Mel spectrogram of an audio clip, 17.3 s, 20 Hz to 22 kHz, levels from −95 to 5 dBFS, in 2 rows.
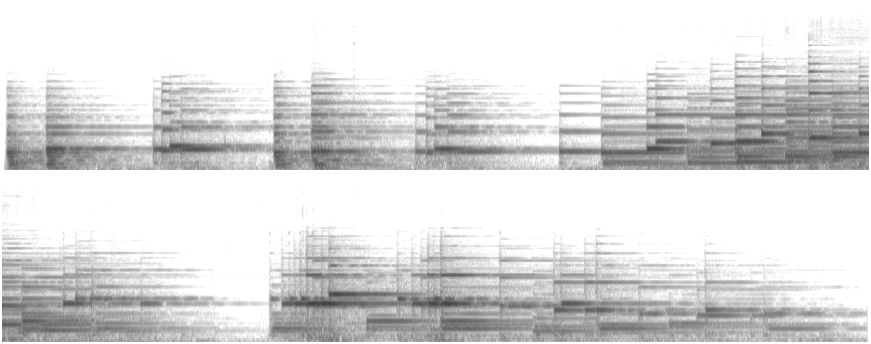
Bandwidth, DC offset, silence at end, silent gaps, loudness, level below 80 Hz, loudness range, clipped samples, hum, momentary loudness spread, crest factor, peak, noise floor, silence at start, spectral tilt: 8 kHz; under 0.1%; 0.4 s; none; -33 LUFS; -60 dBFS; 8 LU; under 0.1%; none; 19 LU; 18 dB; -14 dBFS; -71 dBFS; 0.05 s; -7.5 dB/octave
